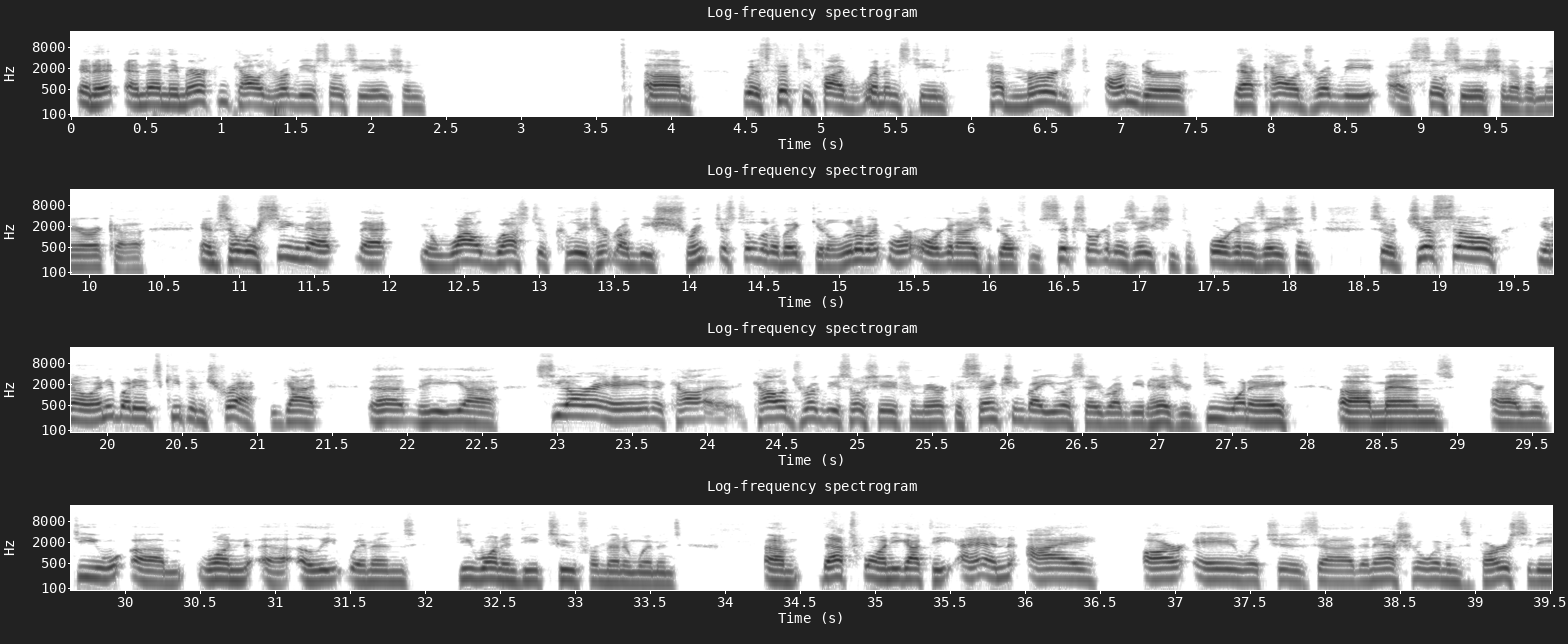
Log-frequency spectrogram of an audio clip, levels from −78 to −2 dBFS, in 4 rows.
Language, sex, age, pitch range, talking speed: English, male, 50-69, 160-190 Hz, 175 wpm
